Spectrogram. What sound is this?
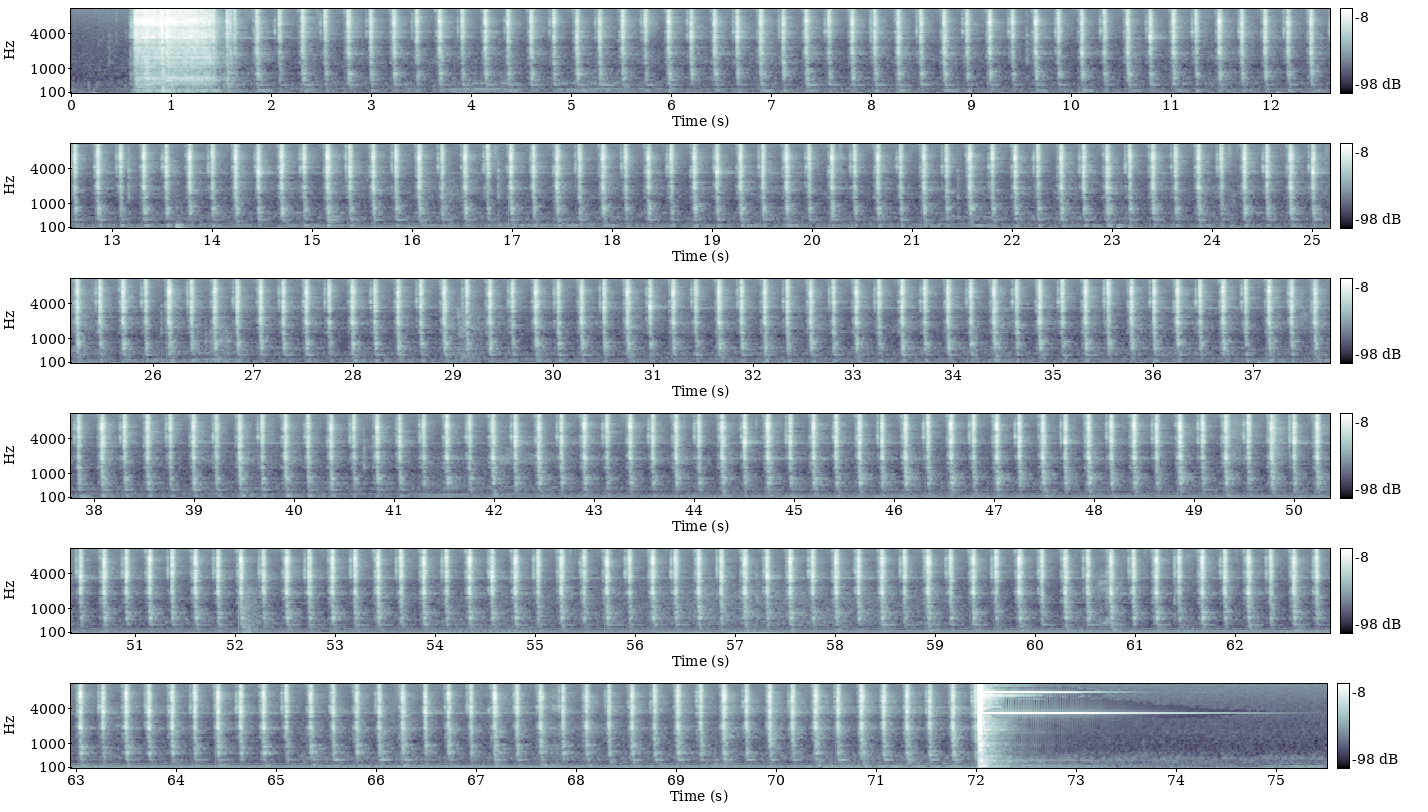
oven turn on beep
beeping sound from an old oven
oven, beeping, turn-on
